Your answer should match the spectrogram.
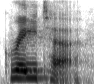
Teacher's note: British speakers do pronounce it as a T greater and then they don't pronounce the R at the end okay the re the end is pronounced mostly by American speakers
